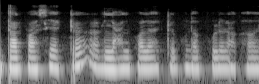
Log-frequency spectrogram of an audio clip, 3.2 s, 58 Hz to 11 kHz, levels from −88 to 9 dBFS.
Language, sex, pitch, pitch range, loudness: Bengali, male, 155 Hz, 150-160 Hz, -16 LUFS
